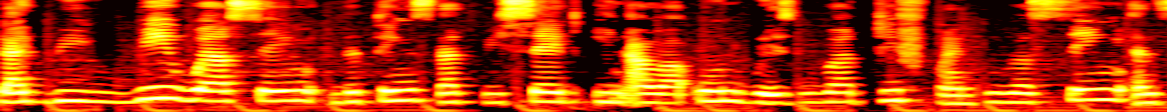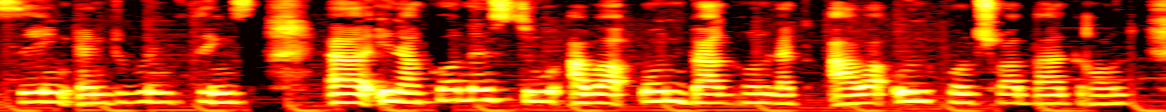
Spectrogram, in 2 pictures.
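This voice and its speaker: Over noticeable background noise, a woman with an African accent talks at a fairly slow pace with hardly any pauses, using a medium pitch and fairly even intonation. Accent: African accent kept when speaking. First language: an African language. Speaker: fitness and motivation vlogger. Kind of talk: motivational talk.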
